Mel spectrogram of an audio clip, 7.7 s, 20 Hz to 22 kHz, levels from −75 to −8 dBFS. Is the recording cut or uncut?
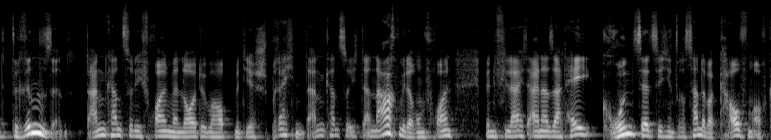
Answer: uncut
